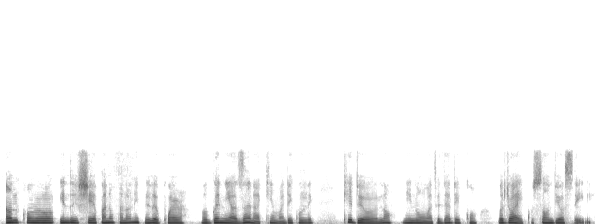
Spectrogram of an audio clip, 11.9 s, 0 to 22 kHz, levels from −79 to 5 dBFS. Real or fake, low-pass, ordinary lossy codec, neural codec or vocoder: fake; 7.2 kHz; none; codec, 16 kHz, 1.1 kbps, Voila-Tokenizer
